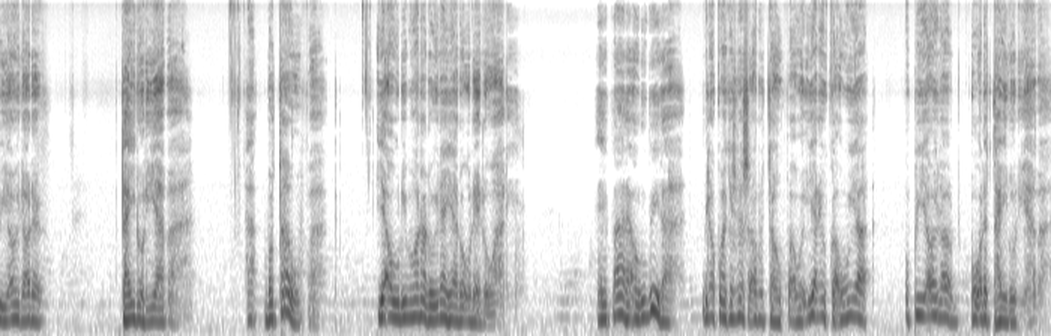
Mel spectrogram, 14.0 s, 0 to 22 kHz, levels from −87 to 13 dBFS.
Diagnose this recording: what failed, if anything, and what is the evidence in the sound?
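Channel delay (comb filtering) occurs at mono summing: one channel lags by a fraction of a millisecond, a few samples. From 6.75 to 8.91 s, between "ia ouribohara roiraiha roo'ore" and "bira uka bai", the speech turns hollow and phasey, with fixed notches starting around 3 kHz.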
